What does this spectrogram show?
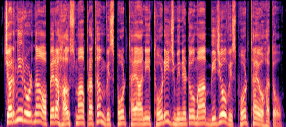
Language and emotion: Gujarati, neutral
